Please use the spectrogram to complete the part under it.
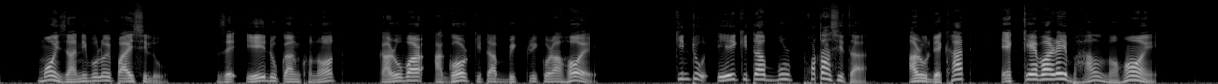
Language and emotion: Assamese, disgusted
